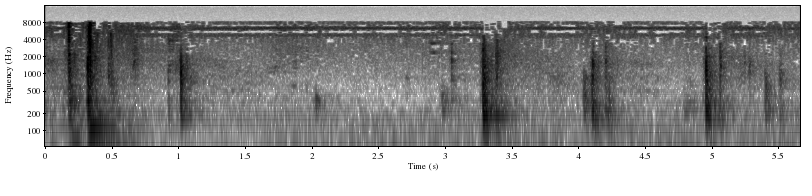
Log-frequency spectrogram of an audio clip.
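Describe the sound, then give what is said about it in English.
A door is shut with a heavy thud to keep the cold out, followed by several softer clunks and knocks spaced over the next few seconds, with a faint steady high whine underneath and no talking. “Shut the door, son. Keep the cold out.”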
